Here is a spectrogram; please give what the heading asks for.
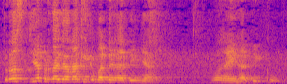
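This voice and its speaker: A man with a Javanese accent teaching a religious text study, reciting Arabic phrases and then explaining them in lively local speech. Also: high-pitched, brisk. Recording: echoey room, heard from a distance with background noise.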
